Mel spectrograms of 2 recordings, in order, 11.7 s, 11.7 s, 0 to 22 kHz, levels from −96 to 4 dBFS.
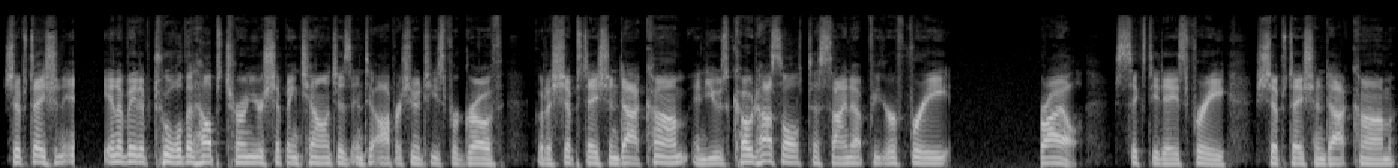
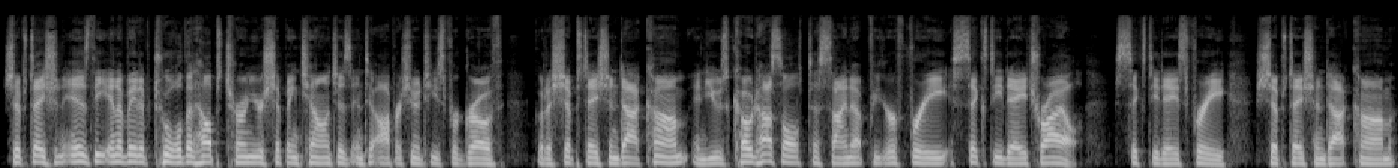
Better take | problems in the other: second | audio cutting out; at 0.5 s and at 8 s for 1 s

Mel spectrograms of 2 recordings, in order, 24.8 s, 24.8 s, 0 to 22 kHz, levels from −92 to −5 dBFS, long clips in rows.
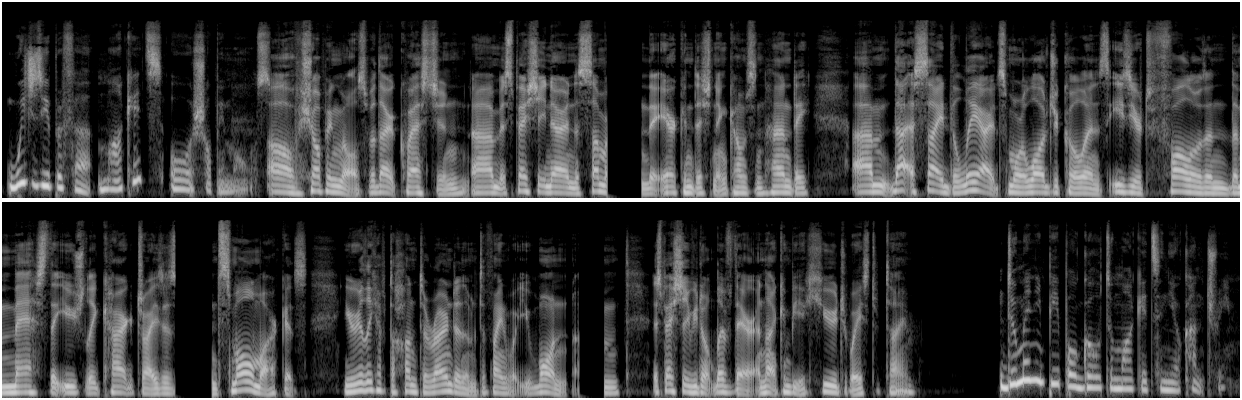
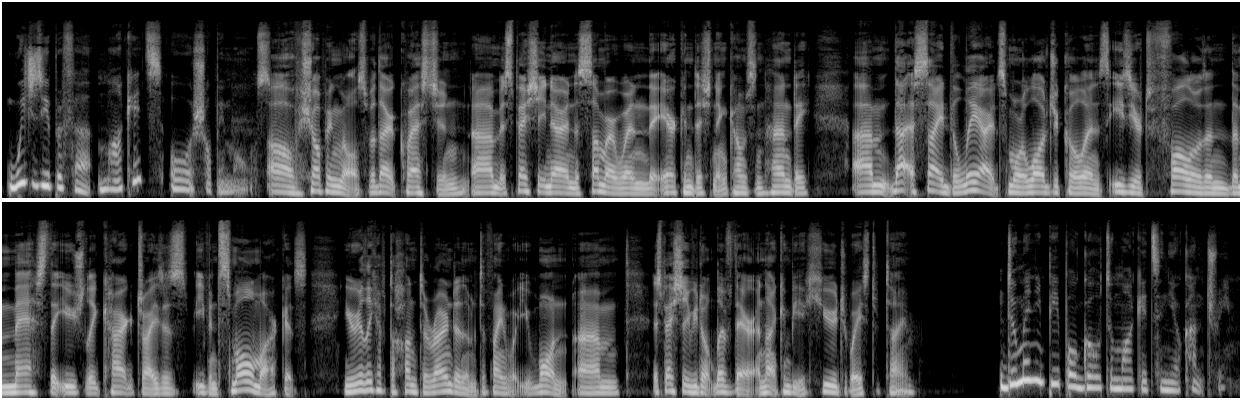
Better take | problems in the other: second | audio cutting out; at 6 s, at 14 s and at 18 s

